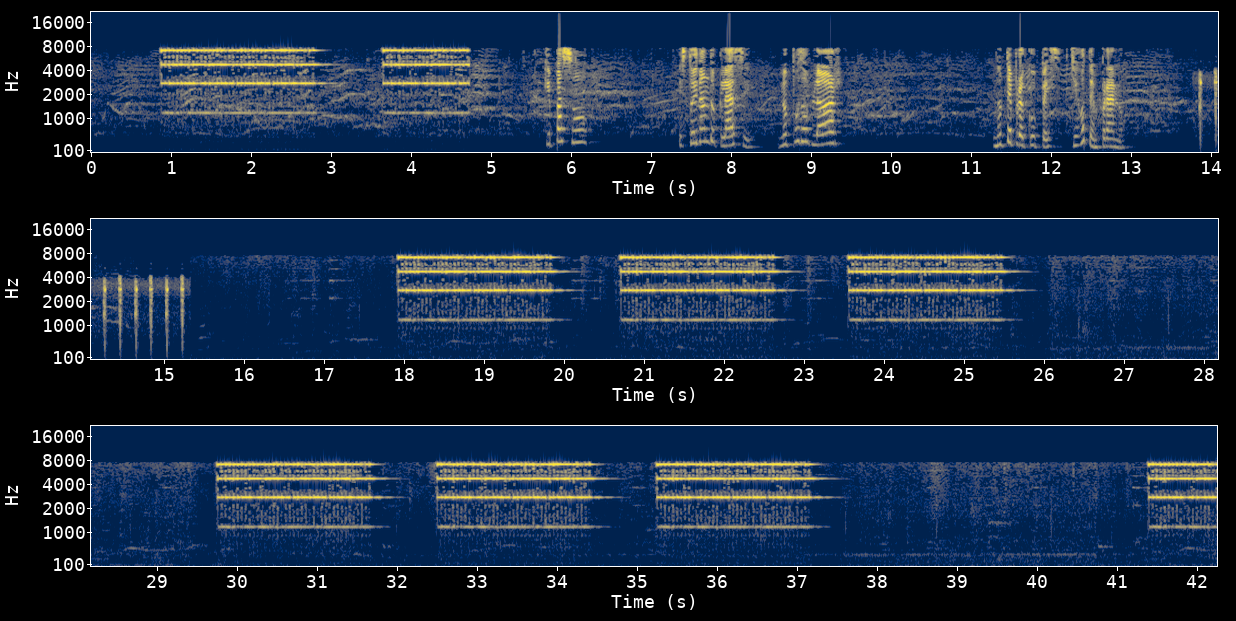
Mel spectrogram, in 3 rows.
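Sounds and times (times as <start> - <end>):
telephone bell ringing: 0.8 - 4.8, 17.9 - 26.0, 29.7 - 37.6, 41.2 - 42.2
speech: 5.7 - 6.4, 7.3 - 9.5, 11.3 - 13.0
laughter: 8.1 - 11.1, 11.9 - 15.3.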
